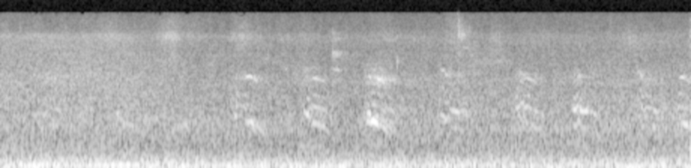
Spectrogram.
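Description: Birds calling: a string of short, repeated calls, several overlapping, over a low background rumble.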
